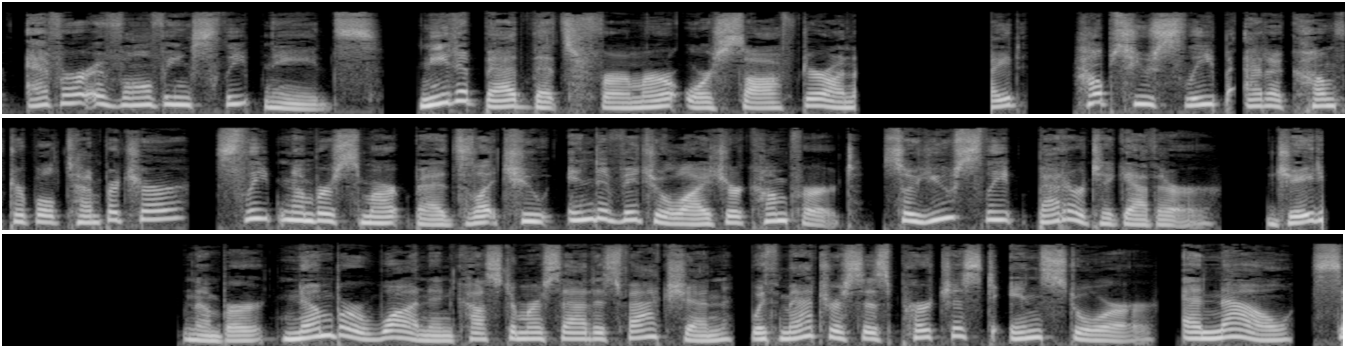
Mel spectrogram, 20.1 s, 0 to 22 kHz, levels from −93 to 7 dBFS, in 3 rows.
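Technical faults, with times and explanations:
4.27 to 4.96 s, playback stall: the speech cuts off right after "firmer or softer on" and the output is silent for about 0.68 s. The sound then resumes. A gap like this in mid-flow is likely the player running short of data or having its output thread held up. Nothing reaches the speakers until it recovers. 13.32 to 14.31 s, playback stall: after "you sleep better together" the audio drops to silence for about 0.99 s, then carries on.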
